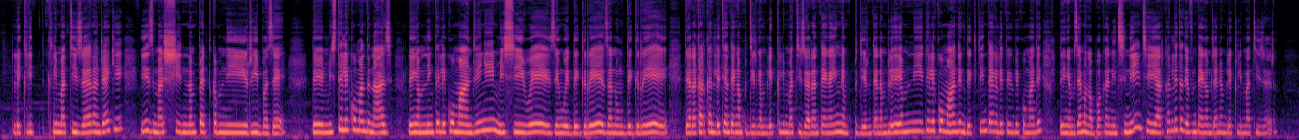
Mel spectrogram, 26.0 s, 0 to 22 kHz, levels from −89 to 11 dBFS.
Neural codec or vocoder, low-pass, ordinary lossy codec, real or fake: none; none; none; real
